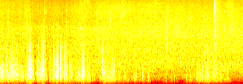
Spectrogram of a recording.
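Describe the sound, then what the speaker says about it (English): Gusty wind buffets the microphone outdoors, with uneven rushing bursts that are stronger at first and then settle into a softer, steady blow. "the wind is blowing"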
